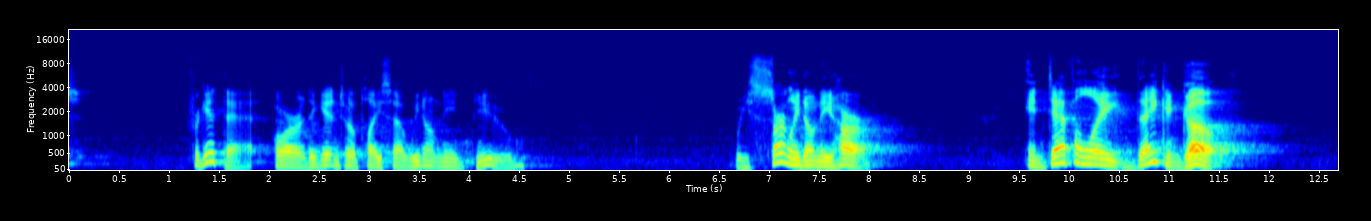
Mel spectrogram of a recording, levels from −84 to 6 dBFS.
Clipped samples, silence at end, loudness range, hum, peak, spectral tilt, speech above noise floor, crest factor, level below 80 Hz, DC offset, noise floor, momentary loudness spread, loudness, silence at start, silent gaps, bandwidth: under 0.1%; 0.95 s; 12 LU; none; -6 dBFS; -7 dB/octave; 43 dB; 26 dB; -80 dBFS; under 0.1%; -71 dBFS; 18 LU; -28 LUFS; 0 s; none; 10 kHz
